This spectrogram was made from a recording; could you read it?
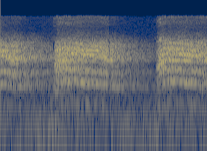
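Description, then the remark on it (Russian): A crow caws loudly, harsh repeated calls in steady succession, with two grating, drawn-out bursts standing out clearly, with no one speaking. “Ворона.”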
